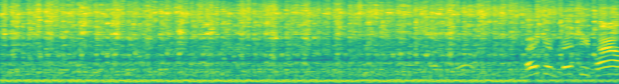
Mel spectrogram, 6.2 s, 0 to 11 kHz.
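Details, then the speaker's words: 1978 Chevy Nova big-block Chevy, stock manifolds and intake, first start after 21 years parked, open pipes: deep loud rumble, steady slightly lumpy idle beat; sounds healthy, owners suspect a hotter-than-stock cam. "Um but this thing sounds really healthy."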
